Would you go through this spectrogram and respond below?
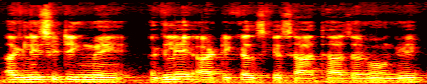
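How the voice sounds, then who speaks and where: A man's voice: fairly low pitch, flat delivery, moderate pace, background noise. A man with a Pakistani accent speaking as a lawyer teaching a lesson, explaining with examples, restating his points and mixing in English legal terms. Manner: didactic, rephrases and repeats points. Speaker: lawyer giving a law lesson.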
